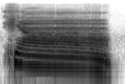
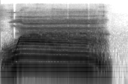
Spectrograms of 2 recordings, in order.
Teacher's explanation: You're pronouncing the ah sound, but in your nose, like you have a cold.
